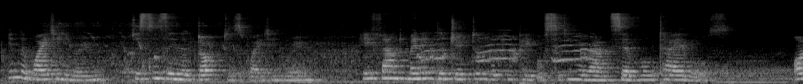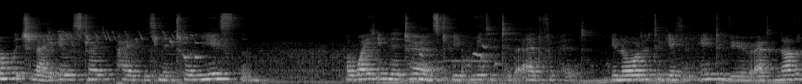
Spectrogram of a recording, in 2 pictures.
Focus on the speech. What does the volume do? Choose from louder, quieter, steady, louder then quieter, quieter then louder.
steady.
